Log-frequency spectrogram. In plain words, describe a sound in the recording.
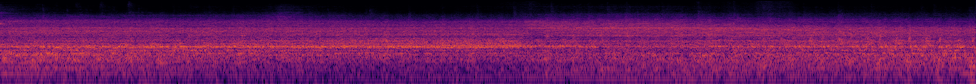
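A crowd cheers and shouts loudly in a large echoing room.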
